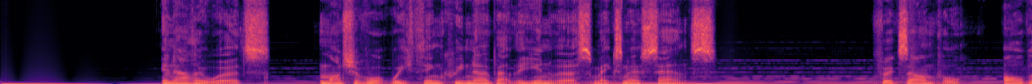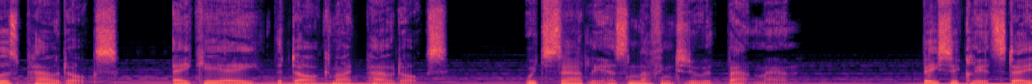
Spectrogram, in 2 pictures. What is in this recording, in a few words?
british voice over explainer science space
